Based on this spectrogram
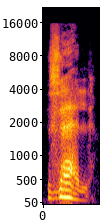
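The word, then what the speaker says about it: ذال: On va le prononcer tout simplement zel zel.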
